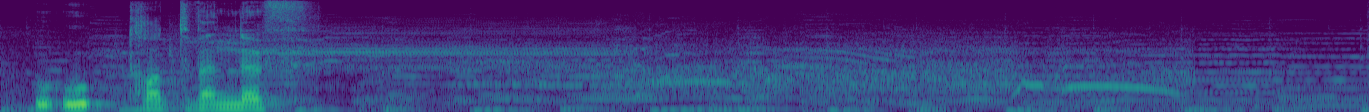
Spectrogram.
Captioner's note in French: cris de joie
